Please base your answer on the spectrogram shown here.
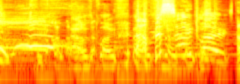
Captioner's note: excited squeaking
